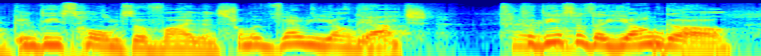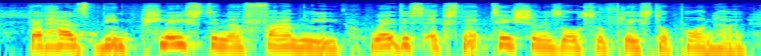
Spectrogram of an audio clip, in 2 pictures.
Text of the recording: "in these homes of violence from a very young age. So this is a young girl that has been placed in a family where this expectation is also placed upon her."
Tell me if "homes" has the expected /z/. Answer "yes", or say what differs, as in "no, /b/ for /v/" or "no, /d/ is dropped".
yes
